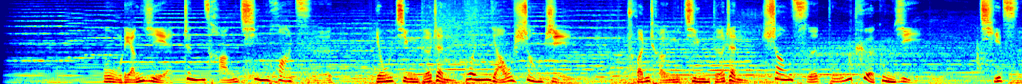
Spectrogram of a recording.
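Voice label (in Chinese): 男（浑厚品质）; 五粮液青花瓷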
